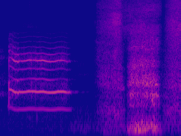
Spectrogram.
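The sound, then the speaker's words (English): A short, high, whiny voiced tone, then a voice imitating a man with asthma breathing really hard: two loud, rasping breaths, alone with no talk. “He has asthma. He's like breathing really hard.”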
